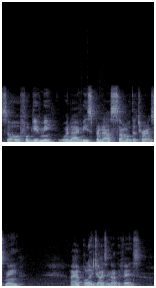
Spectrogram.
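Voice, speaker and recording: Speaking with a strong Brazilian accent, a man delivers monotone, flat intonation at a medium pitch and a moderate pace with long, frequent pauses, amid noticeable background noise and audible room echo. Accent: thick Brazilian. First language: Portuguese. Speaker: gaming video creator. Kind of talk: gaming tutorial. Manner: hesitant, many fillers and repeats.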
